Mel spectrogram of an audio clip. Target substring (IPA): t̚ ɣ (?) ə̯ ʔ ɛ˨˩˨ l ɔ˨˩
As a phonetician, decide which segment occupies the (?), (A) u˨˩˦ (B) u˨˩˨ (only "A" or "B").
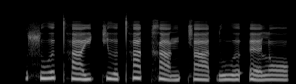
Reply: A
